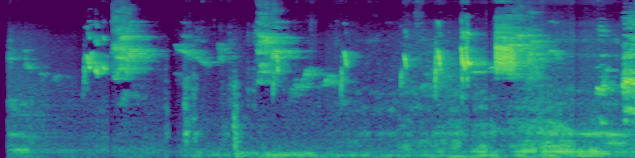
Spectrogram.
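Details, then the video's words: Asian pied starling singing actively, its song said to set other birds calling; a jumble of harsh squeaky notes, hissy bursts and short whistles, with low hum underneath. "jalak suren gacor pembagkit burung lain ikut bersuara"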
